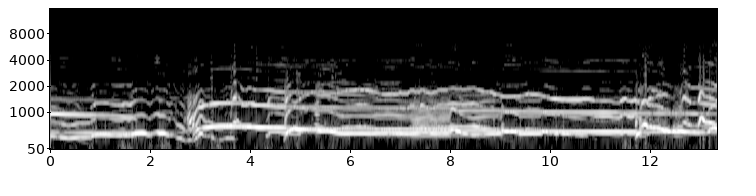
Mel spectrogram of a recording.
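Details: Gray wolf. Wolves give long, drawn-out howls, sliding upward and then holding a steady, slightly wavering pitch. Several voices overlap at different pitches, forming a layered chorus.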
